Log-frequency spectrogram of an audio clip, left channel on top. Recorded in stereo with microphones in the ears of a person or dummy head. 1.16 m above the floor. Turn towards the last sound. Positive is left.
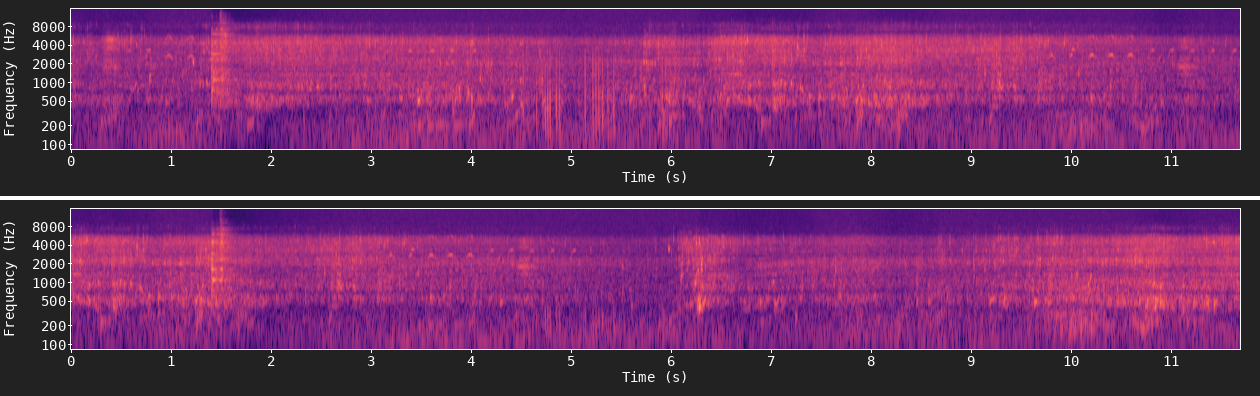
turn(degrees=-15)  # may be behind; listen again after turning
